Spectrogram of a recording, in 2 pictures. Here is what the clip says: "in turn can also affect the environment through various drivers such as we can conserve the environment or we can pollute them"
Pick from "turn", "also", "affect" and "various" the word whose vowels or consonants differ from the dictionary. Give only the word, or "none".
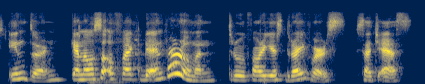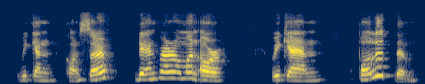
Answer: various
